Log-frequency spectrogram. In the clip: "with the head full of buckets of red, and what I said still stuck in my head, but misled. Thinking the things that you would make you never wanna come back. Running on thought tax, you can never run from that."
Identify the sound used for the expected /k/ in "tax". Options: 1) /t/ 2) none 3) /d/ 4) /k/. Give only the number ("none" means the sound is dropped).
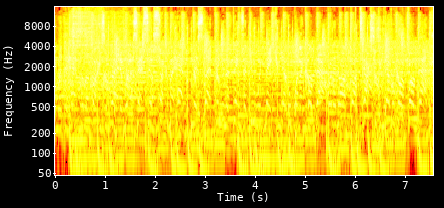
4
